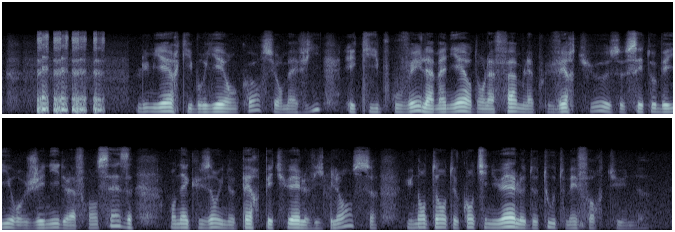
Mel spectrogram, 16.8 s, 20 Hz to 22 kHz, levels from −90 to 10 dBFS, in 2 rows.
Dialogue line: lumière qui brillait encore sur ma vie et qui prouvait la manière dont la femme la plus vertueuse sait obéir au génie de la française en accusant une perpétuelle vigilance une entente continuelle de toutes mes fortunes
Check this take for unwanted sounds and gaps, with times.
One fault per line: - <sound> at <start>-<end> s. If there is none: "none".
- laugh at 0.4-1.3 s
- dropout at 12.4-12.5 s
